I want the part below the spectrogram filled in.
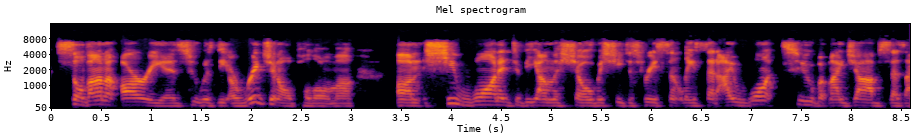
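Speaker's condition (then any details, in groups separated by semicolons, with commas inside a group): No condition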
